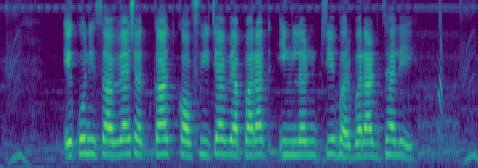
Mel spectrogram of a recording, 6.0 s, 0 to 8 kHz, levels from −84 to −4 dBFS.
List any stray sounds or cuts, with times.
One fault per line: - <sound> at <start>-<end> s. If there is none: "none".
- chirp at 5.5-5.6 s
